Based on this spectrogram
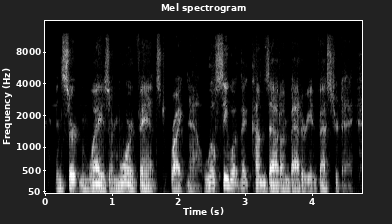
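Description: Fairly low, somewhat breathy male voice at a fairly quick pace, with ordinary pitch variation. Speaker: battery YouTuber and patent specialist. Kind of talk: interview conversation. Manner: hesitant, many fillers.

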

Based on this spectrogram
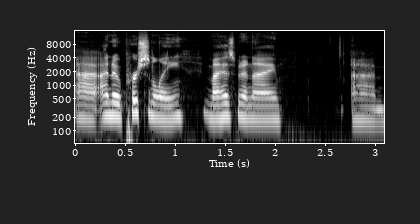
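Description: A woman speaks in a plain, everyday voice with an American accent, at a fairly low pitch and a fairly quick pace. Her intonation is fairly even, and the recording is very clean with a silent background. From Texas. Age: 50s. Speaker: educator and nonprofit training director. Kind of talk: podcast interview.

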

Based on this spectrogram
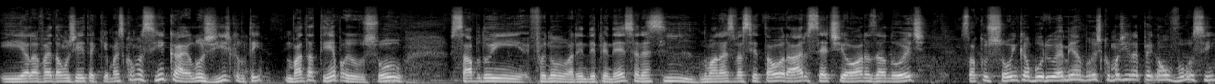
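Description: Someone talks at a very fast pace while music plays behind them. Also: man, fairly high pitch for a man, lively intonation. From Cuiabá, Mato Grosso, Brazil. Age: 30s. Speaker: pagode band vocalist. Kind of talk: radio interview. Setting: radio studio.

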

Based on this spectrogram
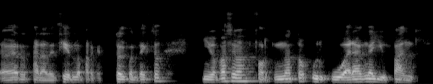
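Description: A man talking at a very fast pace with fairly even intonation against a quiet background. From Peru. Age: 40s. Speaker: street artist. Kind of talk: interview conversation. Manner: hesitant, with fillers.

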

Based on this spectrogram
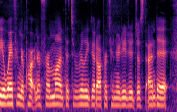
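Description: A woman with an American accent talks at a very fast pace in a fairly low pitch. The recording is very clean, with a silent background. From Ohio, US Midwest. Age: 30s. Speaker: stand-up comedian. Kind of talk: casual interview.

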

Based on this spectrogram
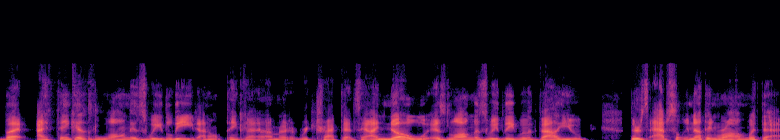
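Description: A man with an American accent speaks at a fairly quick pace and a fairly high pitch, with very wide pitch swings. The sound is dry and close with no echo, over a quiet background. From Texas, Dallas. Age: 50s. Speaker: podcast community expert. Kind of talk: interview. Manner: casual.

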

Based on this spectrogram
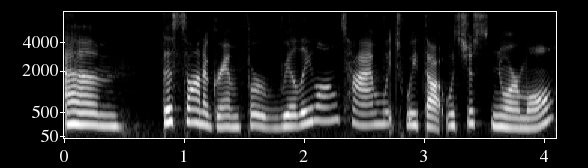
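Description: A woman with a Southern US accent, high in pitch, at a fairly slow pace with ordinary pitch variation, on a very clean recording with a silent background. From Mississippi. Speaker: stay-at-home mother. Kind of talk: testimony.

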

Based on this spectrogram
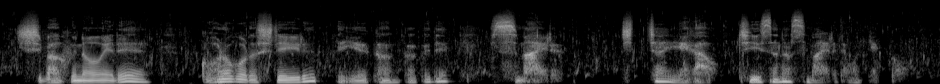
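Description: A warm tone at a fairly slow pace, with big swings in loudness, ordinary pitch variation and noticeable background noise. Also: man, fairly low pitch for a man. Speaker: meditation teacher. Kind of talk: guided meditation. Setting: studio. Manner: soft, warm, encouraging; slow, calm and gentle, with pauses.

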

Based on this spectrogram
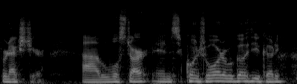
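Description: Very clean, silent-background audio of a male speaker. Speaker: co-host recruiter. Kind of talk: casual chat. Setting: studio. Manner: upbeat, enthusiastic.

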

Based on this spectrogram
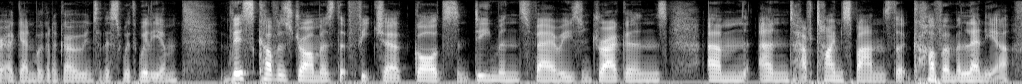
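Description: A woman's very deep, low-pitched voice with fairly even intonation against a quiet background. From UK. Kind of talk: casual podcast conversation.

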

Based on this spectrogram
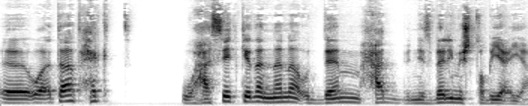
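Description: Speaking at a fairly quick pace, a man with a medium pitch and a dark, mellow tone uses lively intonation. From Egypt, Ibshaway, Fayoum. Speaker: TV and film director. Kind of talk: personal storytelling interview.

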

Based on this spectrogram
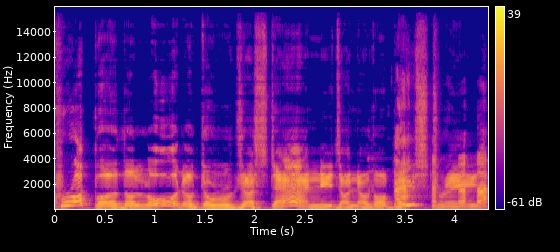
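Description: There is a put-on character voice at a middle pitch, delivered at a moderate pace over light background noise.

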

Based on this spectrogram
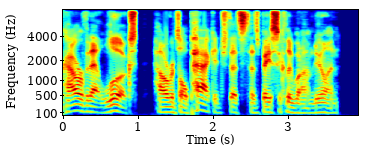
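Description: The speaker has a Midwestern American accent. The delivery comes at a very fast pace. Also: man. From Kansas (Halstead). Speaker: state legislator. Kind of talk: interview.

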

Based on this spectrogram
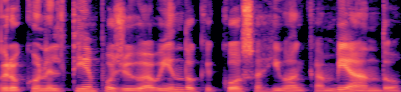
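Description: In a very clean recording with a silent background, a man with a normal speaking voice talks fairly slowly at a medium pitch, his intonation lively. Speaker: radio host and preacher.

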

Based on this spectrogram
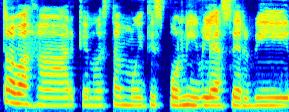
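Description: This woman's voice is fairly high with a dark, mellow tone. The sound is dry and close without echo, on a very clean recording with a silent background. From Mexico, Durango. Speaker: pastor and author. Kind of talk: interview.

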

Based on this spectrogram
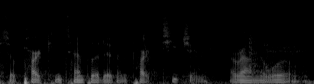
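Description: Fairly low in pitch with vocal fry, a man talks at a fairly quick pace in a dark, mellow tone. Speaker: podcast host. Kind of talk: interview. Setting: in person at a convent.

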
